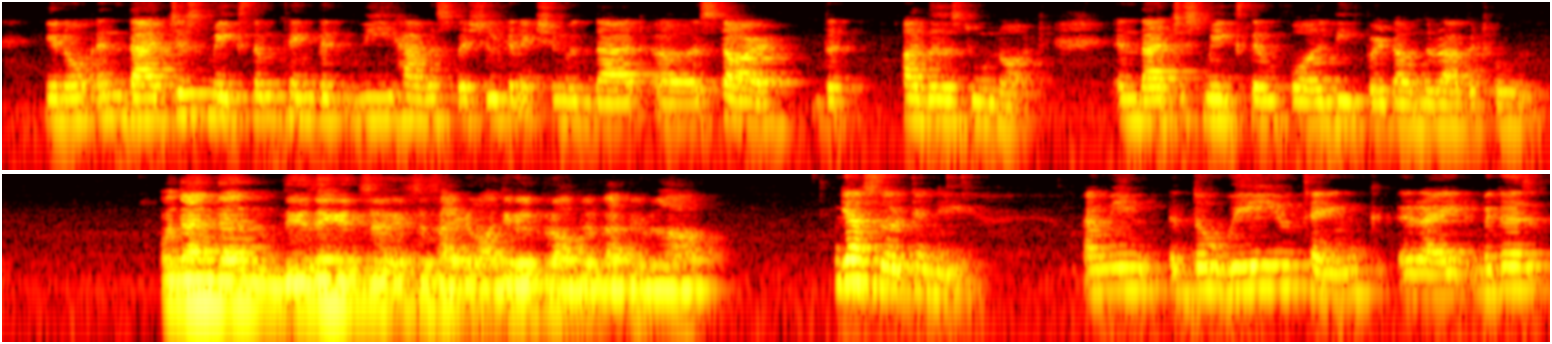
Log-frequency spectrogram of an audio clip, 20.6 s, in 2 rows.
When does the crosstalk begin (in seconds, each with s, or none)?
none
